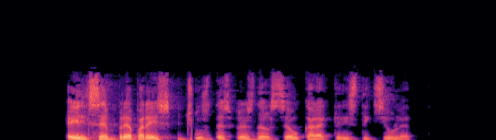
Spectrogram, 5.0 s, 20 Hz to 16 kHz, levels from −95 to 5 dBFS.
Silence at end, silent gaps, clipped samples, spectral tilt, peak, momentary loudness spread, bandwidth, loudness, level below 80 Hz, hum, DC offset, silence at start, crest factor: 0.85 s; none; under 0.1%; -5 dB/octave; -2 dBFS; 12 LU; 8.2 kHz; -19 LUFS; -58 dBFS; none; under 0.1%; 0.65 s; 18 dB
